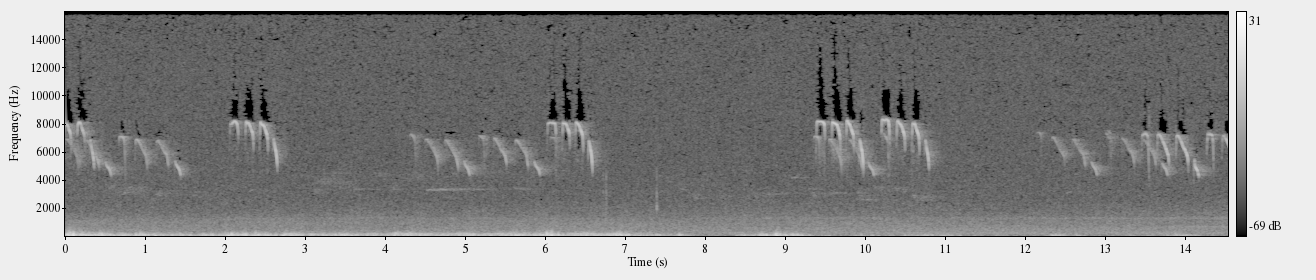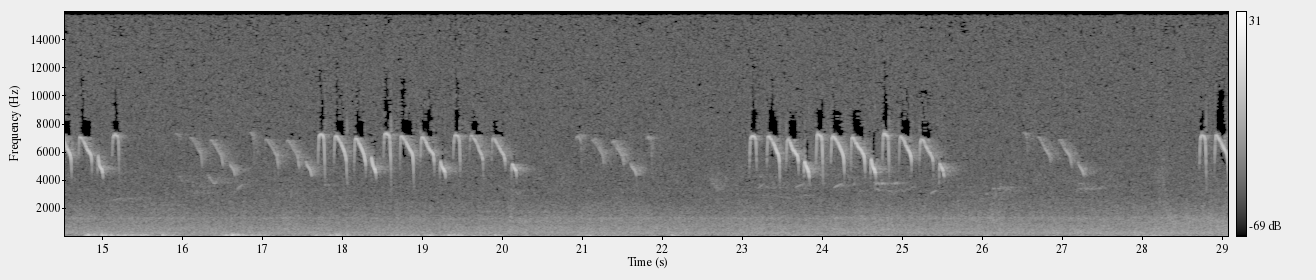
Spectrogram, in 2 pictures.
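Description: Woodland songbird singing: short runs of high, quickly falling chirps repeated every second or two. Gusts of wind buffet the microphone with a low rumble for the first several seconds, then die down.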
